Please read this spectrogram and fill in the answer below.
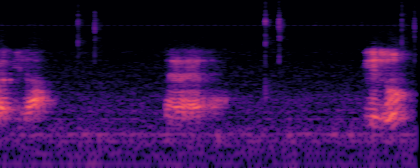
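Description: A person speaking in short phrases separated by pauses, with a few faint clicks in between.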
